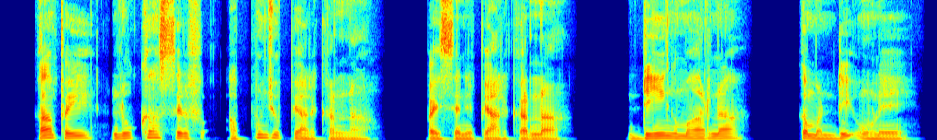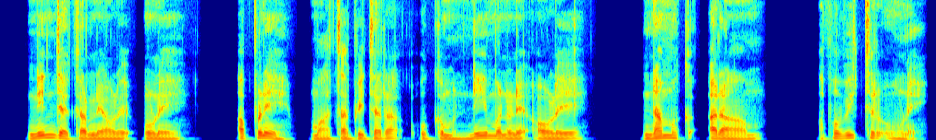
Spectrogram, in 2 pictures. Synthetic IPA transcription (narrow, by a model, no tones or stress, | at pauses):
kãːpeiloːkãsɪɾpʰaːpːũd͡ʒopjaːɾkɐɾna | pɛːsenepjaːɾkɐɾna | ɖĩːŋɡmaːɾna | kɐmə̃ɳɖiɦʊːɽ̃e | nɪ̃nd̪akɐɾneɔːɭeʊːɽ̃e | ɐpɽ̃emaːt̪̬ap̬ɪt̪̬aɾaʊkəmnĩmɐnɽ̃eʔɔːɭe | nɐməkaɾaːm | ɐpɐʋɪt̪ɾəoːɽ̃ḛː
